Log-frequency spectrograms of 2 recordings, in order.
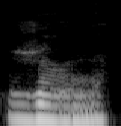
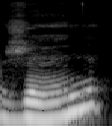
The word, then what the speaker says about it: jaune: Let's have a look at the way that we pronounce jaune. Jaune. Je for the J, and the A and the U makes an O sound. Jaune. Not jeune, not Jean, but jaune.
